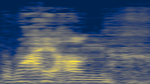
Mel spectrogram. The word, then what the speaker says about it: Ryung: I read the Y. Ryung. This is a lot easier for me because in Norwegian the Y is pronounced differently. Yeah, it's pronounced E, Ryung, so it's very much easier for me to say it that way.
